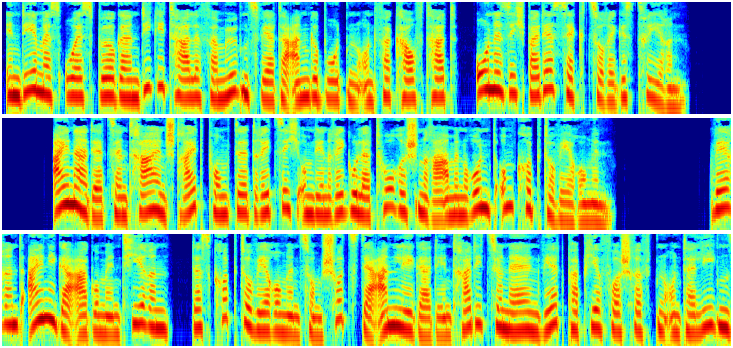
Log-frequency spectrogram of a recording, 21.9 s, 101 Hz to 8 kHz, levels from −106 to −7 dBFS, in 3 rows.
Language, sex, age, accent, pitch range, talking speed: English, female, 40-59, German, 180-225 Hz, 115 wpm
